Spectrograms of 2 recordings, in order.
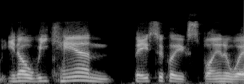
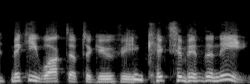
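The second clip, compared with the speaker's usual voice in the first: normal talking voice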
